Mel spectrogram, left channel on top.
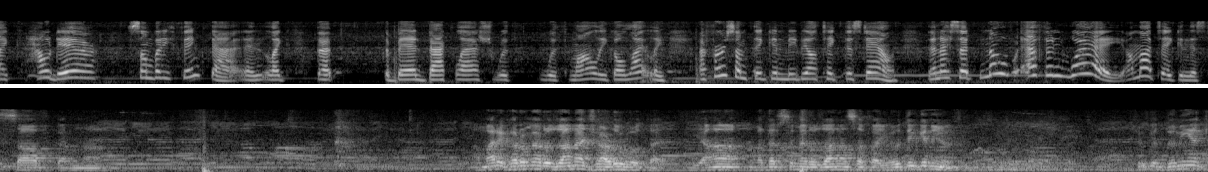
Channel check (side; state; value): both; different; correlation 0.00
